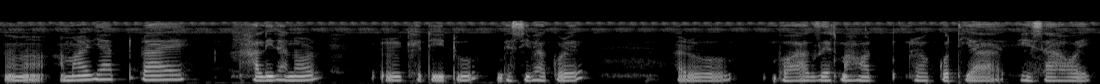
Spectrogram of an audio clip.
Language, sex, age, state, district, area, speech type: Assamese, female, 45-60, Assam, Jorhat, urban, spontaneous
